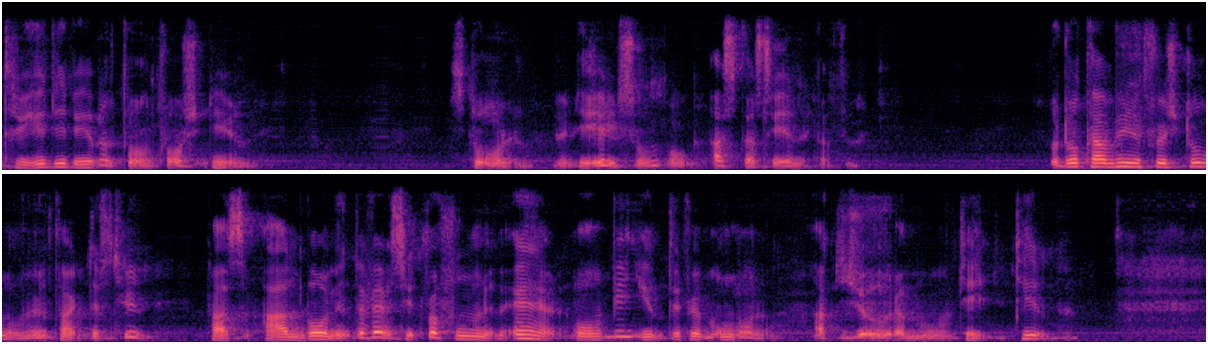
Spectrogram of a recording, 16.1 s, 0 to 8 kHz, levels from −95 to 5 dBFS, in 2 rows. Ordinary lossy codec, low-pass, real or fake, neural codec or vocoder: none; 7.2 kHz; fake; autoencoder, 22.05 kHz, a latent of 192 numbers a frame, VITS, trained on one speaker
